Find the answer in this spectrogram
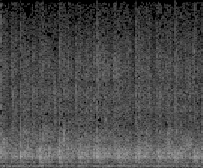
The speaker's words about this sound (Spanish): Hay niños aplaudiendo, ya saben.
